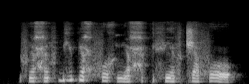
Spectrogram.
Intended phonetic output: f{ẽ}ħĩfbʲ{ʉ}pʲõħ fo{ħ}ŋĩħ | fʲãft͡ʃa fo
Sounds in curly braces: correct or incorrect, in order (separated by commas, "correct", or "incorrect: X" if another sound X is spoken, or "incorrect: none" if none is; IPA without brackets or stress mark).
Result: incorrect: ĩ, correct, incorrect: x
